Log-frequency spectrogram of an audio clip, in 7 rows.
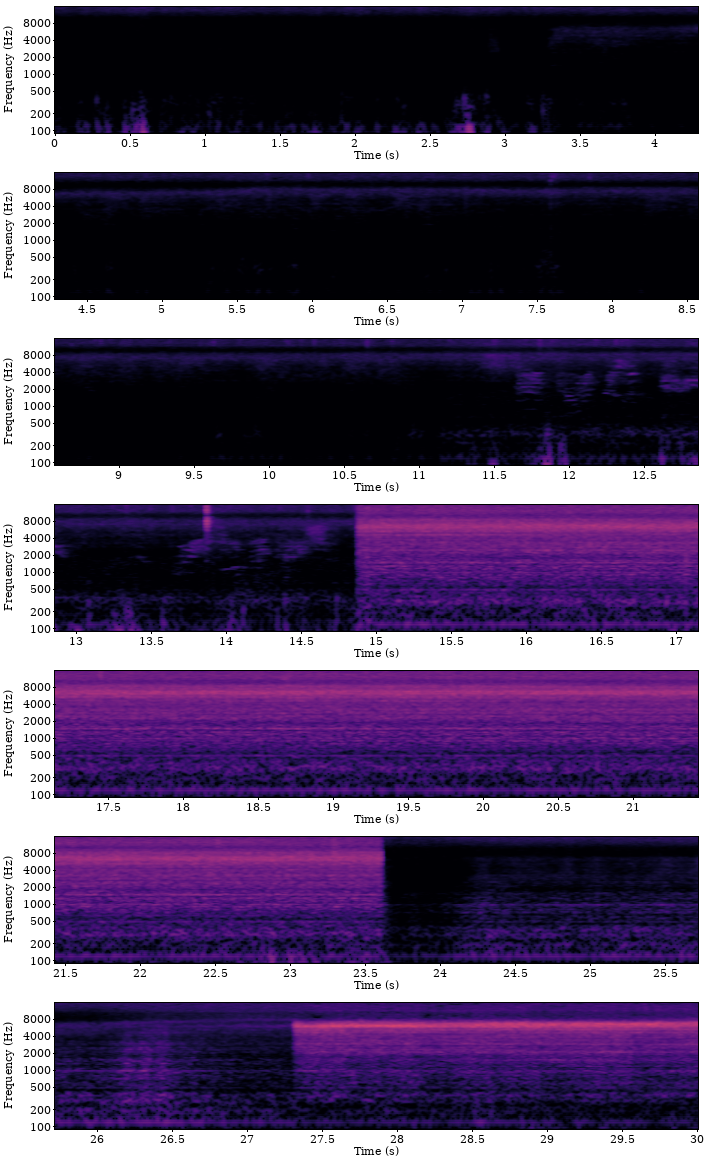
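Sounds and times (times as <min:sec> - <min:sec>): quiet steady hiss: 0:02.7 - 0:14.9
pot of water boiling: 0:14.9 - 0:23.6, 0:24.3 - 0:30.0.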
